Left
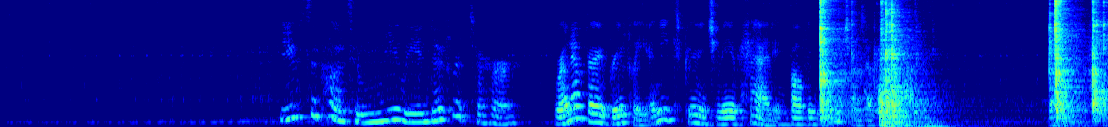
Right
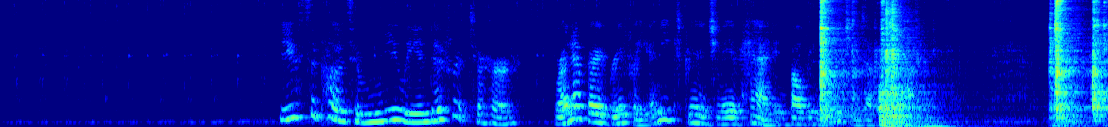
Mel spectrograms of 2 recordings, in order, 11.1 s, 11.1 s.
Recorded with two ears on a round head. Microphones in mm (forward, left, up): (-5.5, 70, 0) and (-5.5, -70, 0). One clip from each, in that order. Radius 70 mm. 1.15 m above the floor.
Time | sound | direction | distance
2.8 | a woman speaking | 15° right (ahead or behind) | 0.8 m
5.5 | a man speaking | 75° left (ahead or behind) | 1.5 m
8.2 | a door slam | 60° left (ahead or behind) | 1.3 m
